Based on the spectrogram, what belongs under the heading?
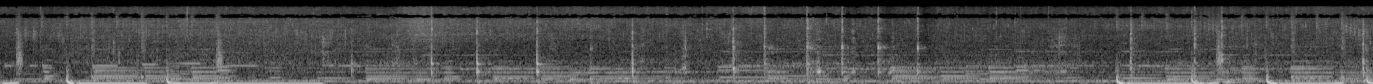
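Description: Eggs frying in hot oil in a wok, a steady sizzle with sharp clicks and taps from the metal spatula against the pan. Near the end the spatula breaks up and stirs the eggs.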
